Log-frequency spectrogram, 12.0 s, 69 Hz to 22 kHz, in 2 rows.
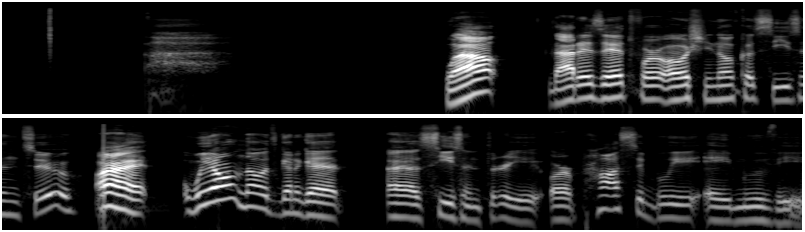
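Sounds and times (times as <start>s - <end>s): man sighing: 1.0s - 1.8s.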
